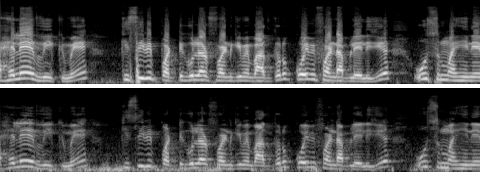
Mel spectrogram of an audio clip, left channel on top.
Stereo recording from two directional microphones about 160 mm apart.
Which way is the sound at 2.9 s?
25° left (ahead or behind).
